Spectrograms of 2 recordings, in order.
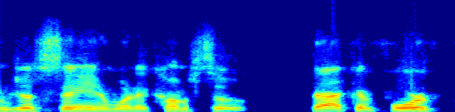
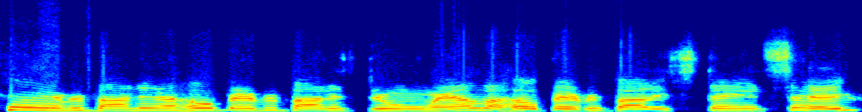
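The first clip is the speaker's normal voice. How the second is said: higher, bright streamer greeting voice; raised-pitch impression of a streamer friend; Jake Hudson imitation; 6 semitones higher than usual. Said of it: "a Jake Hudson imitation".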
